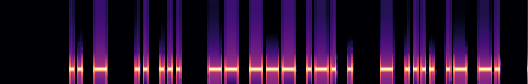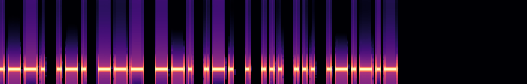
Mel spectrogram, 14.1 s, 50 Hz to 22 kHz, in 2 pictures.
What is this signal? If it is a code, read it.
Morse code, heard as a keyed tone, about 22 wpm, 700 Hz. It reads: IT IS MORE THAN PROGRESS.
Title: Sentences from Top 1400 Words 22wpm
